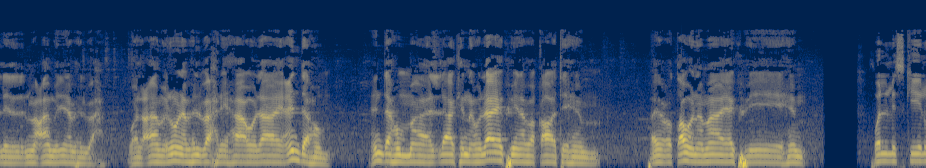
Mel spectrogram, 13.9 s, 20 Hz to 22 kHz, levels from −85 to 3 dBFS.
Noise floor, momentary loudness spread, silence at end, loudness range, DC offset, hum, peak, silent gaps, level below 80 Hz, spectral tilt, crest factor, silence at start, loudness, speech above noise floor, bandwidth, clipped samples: -48 dBFS; 9 LU; 0 s; 3 LU; under 0.1%; none; 0 dBFS; 12.38-12.84 s; -36 dBFS; -6.5 dB/octave; 18 dB; 0 s; -18 LUFS; 30 dB; 11.5 kHz; under 0.1%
